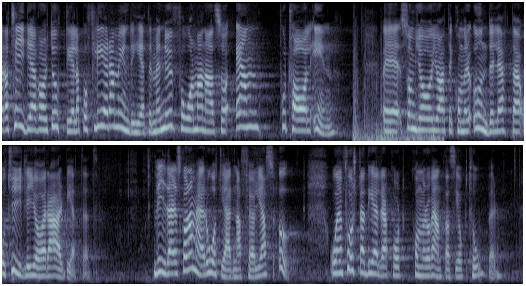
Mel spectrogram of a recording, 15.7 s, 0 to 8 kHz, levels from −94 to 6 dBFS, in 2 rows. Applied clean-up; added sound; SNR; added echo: none; Wind; 12 dB; none.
